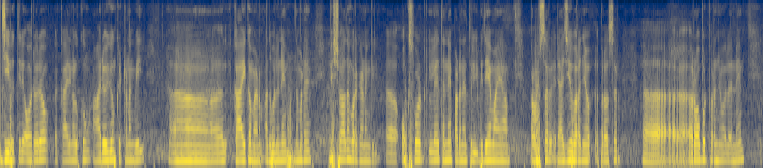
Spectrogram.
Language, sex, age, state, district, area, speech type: Malayalam, male, 18-30, Kerala, Idukki, rural, spontaneous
